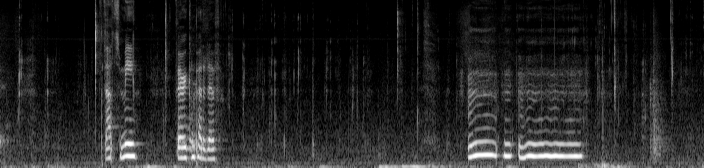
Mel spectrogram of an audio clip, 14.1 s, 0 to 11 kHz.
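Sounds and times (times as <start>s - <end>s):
soft chewing: 0.0s - 14.0s
woman humming: 9.2s - 11.9s.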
